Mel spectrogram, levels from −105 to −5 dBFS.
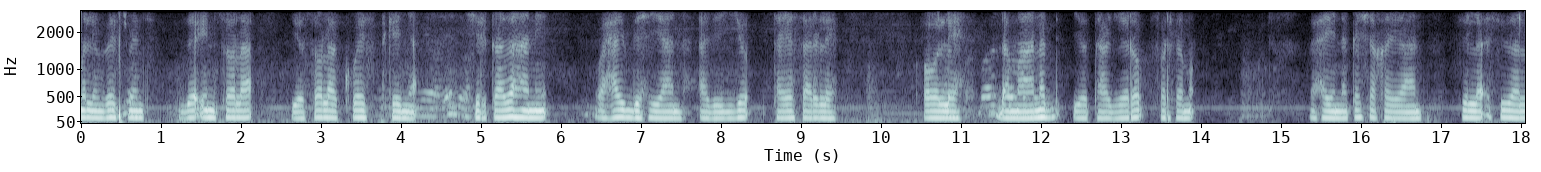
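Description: No audible faults anywhere in the speech; nothing to flag.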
